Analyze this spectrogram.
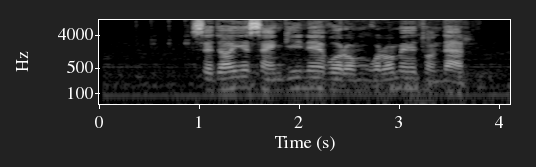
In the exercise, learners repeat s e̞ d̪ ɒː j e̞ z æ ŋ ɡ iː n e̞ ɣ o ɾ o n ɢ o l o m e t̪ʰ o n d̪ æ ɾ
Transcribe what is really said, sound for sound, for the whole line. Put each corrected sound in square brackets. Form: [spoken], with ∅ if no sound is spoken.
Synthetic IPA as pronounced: s e̞ d̪ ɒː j e̞ [s] æ ŋ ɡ iː n e̞ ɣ o ɾ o [m] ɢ o [ɾ] o m e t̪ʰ o n d̪ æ ɾ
